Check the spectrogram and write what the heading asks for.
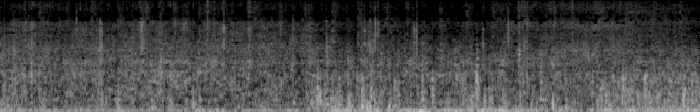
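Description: Wind buffeting the phone's microphone, a loud low rumble over a steady hiss of wind and rain, with scattered small knocks.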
